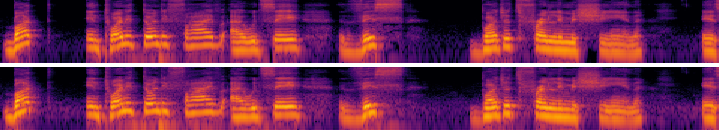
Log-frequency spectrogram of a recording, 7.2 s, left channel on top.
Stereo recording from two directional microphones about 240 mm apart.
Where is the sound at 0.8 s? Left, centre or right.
Left.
